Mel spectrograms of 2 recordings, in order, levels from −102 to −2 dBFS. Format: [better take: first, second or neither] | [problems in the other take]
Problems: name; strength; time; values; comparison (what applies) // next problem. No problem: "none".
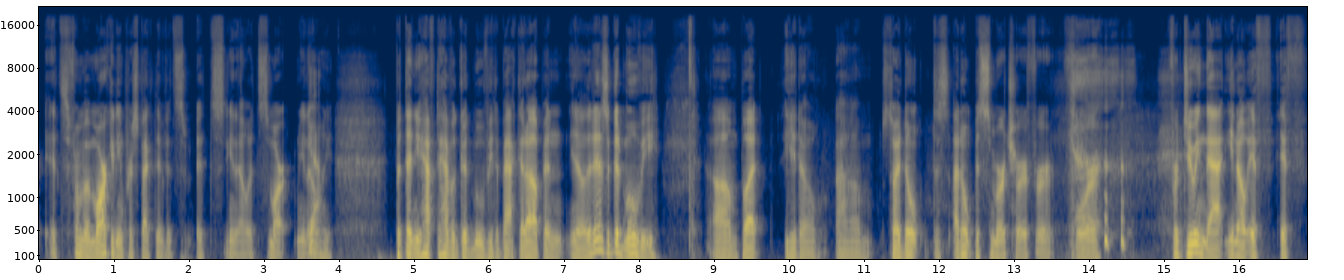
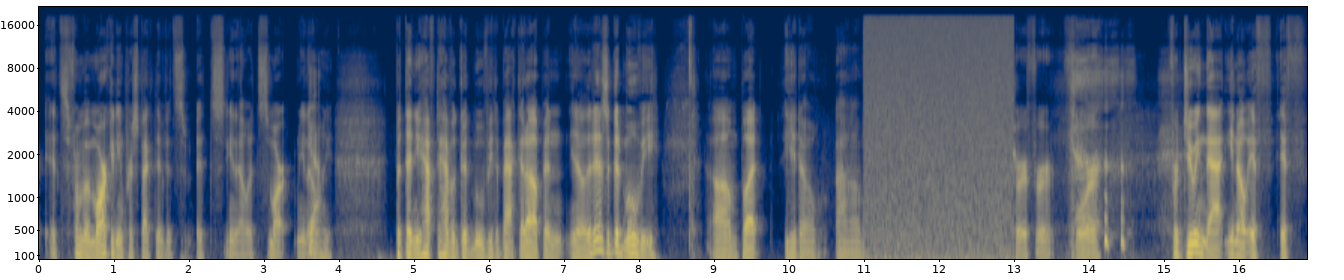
first | audio cutting out; filled with static; at 11 s for 2 s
